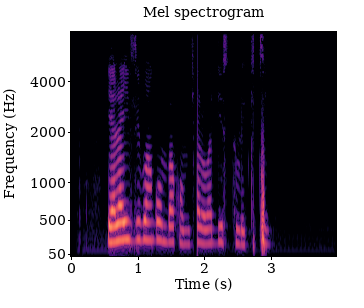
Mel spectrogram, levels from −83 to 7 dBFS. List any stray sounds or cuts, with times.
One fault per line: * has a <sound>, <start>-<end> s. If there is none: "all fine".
* has a dropout, 1.8-1.9 s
